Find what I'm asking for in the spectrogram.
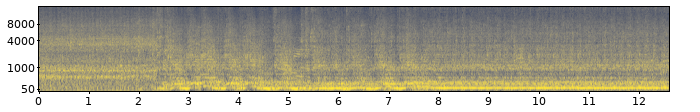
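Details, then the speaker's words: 1967 Ford Mustang V8 with side pipes, first start after a transmission repair and four months unused. It fires up and settles into a deep, steady, lumpy idle; normal start and idle. "I haven't driven this thing in four months I'm actually really excited punch feels good she sounds good"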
